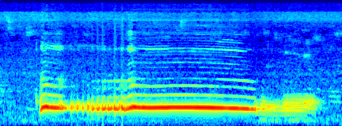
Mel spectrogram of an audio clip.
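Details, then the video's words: Dove singing at night: one long, steady, tonal coo that starts with a quick wavering flutter, then holds an even pitch for about three seconds before fading into a short, rough ending. "suara burung puter malam hari//midnight show singing bird dove"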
